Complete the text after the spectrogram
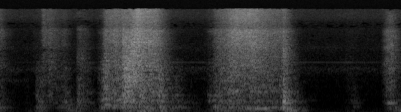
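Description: A box scrapes as it slides.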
